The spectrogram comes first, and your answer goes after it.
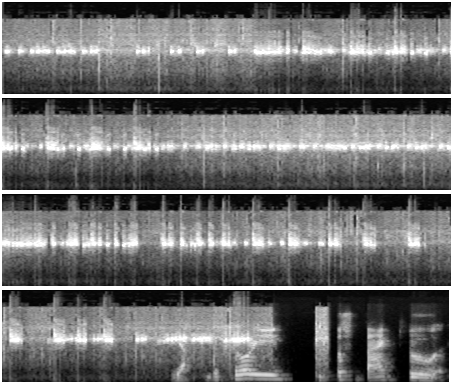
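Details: Dense, high-pitched pulsed trilling of the Malabar Tree Toad, a species found only in India's Western Ghats, running steadily for about fifteen seconds before breaking off into brief lower, voice-like sounds at the end.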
